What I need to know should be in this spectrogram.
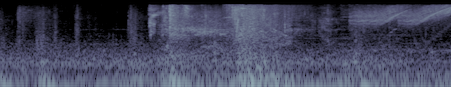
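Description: A bright energy blast bursts loudly.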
